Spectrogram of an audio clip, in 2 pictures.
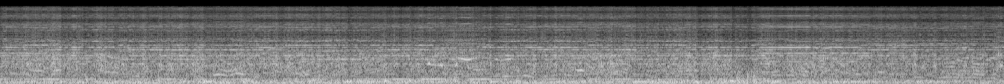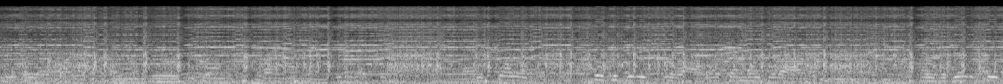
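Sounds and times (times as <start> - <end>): bagpipe band playing: 0.0 - 20.0.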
